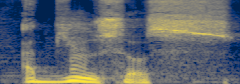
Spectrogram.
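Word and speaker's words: ἄβυσσος: questo è molto importante nel termine greco nell originale si dice abiuso cioè abisso abiuso chiuso perché la ypsilon si pronuncia poi un po comunque abiuso e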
